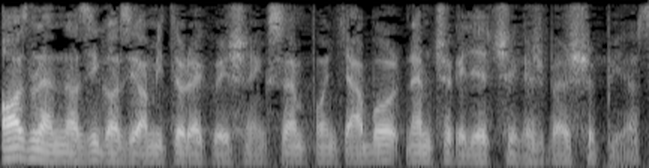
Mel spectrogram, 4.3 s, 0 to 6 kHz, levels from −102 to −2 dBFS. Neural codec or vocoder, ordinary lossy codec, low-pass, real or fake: none; none; 5.4 kHz; real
